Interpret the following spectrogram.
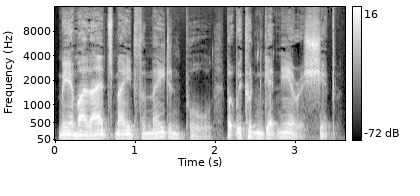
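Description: A man's voice: deep voice, animated, moderate pace. A man voicing a coarse, mocking sellsword who talks in a casual drawl. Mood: casual menace. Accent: fantasy drawl. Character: jeering male sellsword spearman, coarse and casual.

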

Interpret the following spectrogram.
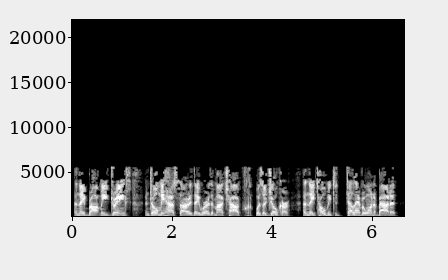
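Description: A man's voice: mid-range voice, fairly even intonation, measured pace, slightly rough, no echo, muffled recording, pitched above the performer's own voice. A man voicing a drunken, despairing middle-aged father, slurring and tearfully pleading in self-pity.

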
